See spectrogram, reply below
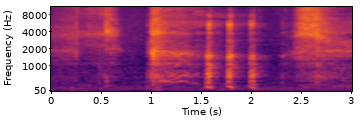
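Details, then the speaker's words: Sleeping dog, apparently dreaming, makes short snorting breaths and a few quick nasal snuffles; snoring. "my dog is in like dog dreamland here look listen to this snoring man"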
